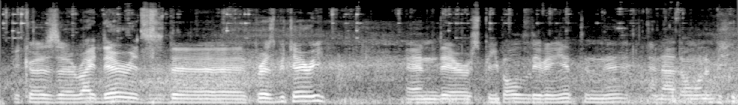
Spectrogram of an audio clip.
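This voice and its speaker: Over noticeable background noise, the speaker talks at a fairly slow pace in a Quebec accent. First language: French. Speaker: ghost hunting vlogger. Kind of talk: casual vlog narration while walking. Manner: halting, many fillers.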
